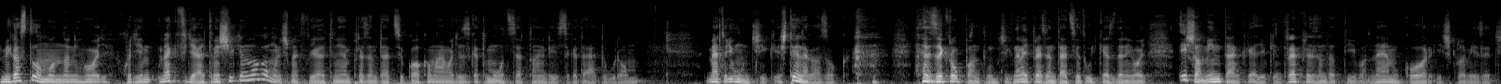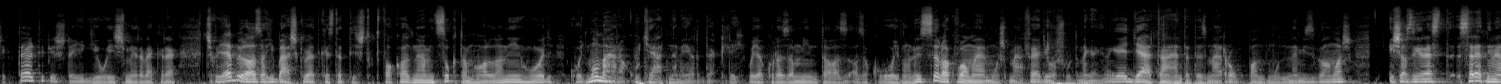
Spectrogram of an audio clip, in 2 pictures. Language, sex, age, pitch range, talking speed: Hungarian, male, 30-49, 85-105 Hz, 195 wpm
